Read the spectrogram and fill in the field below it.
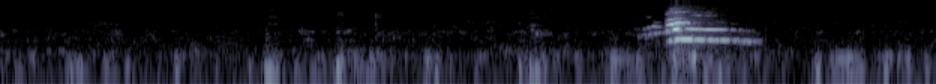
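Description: A pet cat gives a single clear, drawn-out meow in a quiet room, standing out against faint soft thumps and rustles.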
